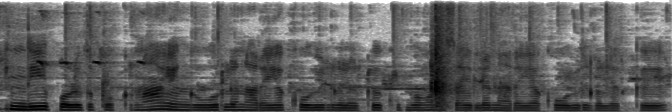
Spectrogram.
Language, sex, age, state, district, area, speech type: Tamil, female, 18-30, Tamil Nadu, Thanjavur, rural, spontaneous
